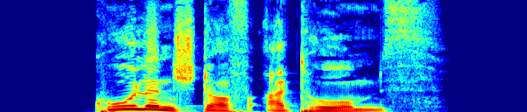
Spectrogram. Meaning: genitive singular of Kohlenstoffatom
- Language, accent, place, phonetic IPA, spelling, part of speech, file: German, Germany, Berlin, [ˈkoːlənʃtɔfʔaˌtoːms], Kohlenstoffatoms, noun, De-Kohlenstoffatoms.ogg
